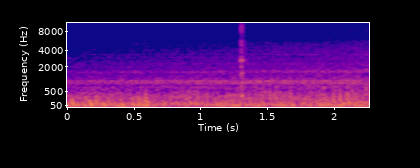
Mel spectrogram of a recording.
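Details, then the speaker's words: 2000 BMW E38 740iL cabin blower after replacing the blower motor and blower resistor: smooth steady airflow rush with a faint constant hum, no rattles or squeals; it works normally. "Yay, she works like she's supposed to. So you can hear the"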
